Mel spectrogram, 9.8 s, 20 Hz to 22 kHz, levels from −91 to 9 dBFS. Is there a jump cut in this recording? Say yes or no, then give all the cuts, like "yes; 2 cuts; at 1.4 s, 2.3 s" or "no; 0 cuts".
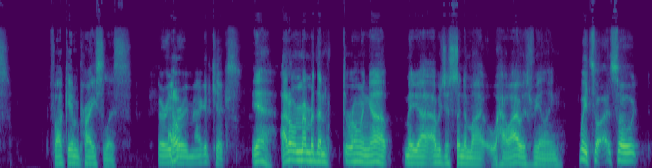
yes; 3 cuts; at 3.7 s, 5.1 s, 6.9 s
